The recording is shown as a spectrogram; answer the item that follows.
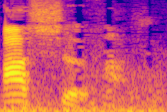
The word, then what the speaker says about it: Asha: Could you pronounce it one more time? Asha.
